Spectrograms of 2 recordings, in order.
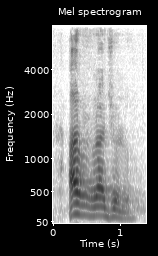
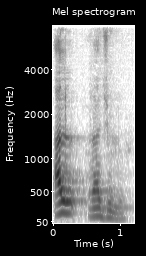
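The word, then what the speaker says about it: الرَّجُلُ: Ar-rajulu. Huh? The man. Huh? Not al-rajulu. Huh? It will be wrong to say al-rajulu. It will be ar-rajulu. We won't pronounce lam. Why? Because it is a sun letter.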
